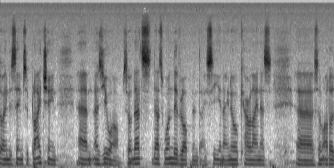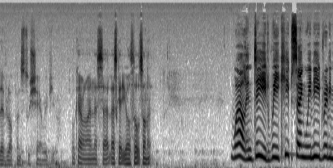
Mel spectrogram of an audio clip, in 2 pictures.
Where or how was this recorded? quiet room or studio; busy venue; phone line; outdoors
busy venue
